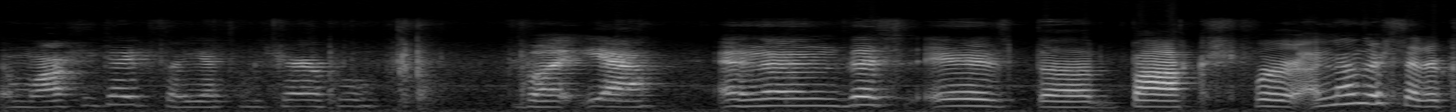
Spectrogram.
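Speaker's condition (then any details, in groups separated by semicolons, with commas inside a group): Cerebral palsy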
